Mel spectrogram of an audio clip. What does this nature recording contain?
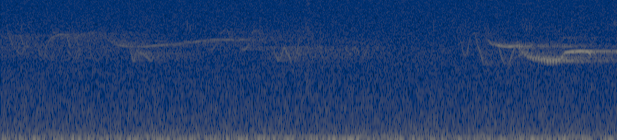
Ovenbird, Red-eyed Vireo, Eastern Wood-Pewee, Wood Thrush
